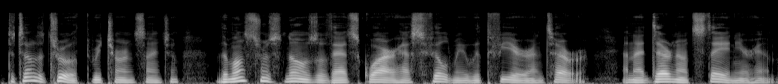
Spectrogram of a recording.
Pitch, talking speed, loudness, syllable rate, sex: 105 Hz, 200 wpm, -19 LUFS, 4.8 syllables/s, male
